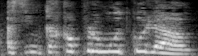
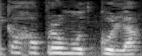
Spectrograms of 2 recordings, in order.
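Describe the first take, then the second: First: "As in, kaka-promote ko lang" repeated with pointed emphasis as a boast; emphatic brag. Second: Said in the usual way. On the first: Shown as a demonstration. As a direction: lean into "kaka-promote" to show off. (pinagdiinan ang "kaka-promote")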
